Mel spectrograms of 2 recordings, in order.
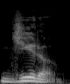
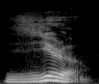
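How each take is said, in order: First: It is said the Indian way, like jiro. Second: It is said with a standard English z.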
